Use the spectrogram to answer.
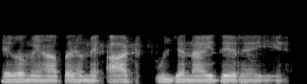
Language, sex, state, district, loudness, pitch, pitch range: Hindi, male, Bihar, Jamui, -18 LUFS, 100 Hz, 100-105 Hz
